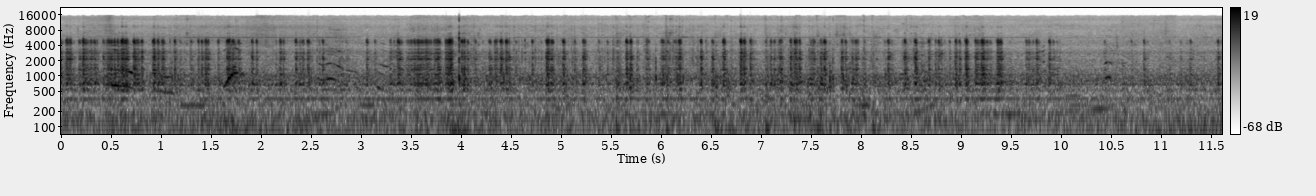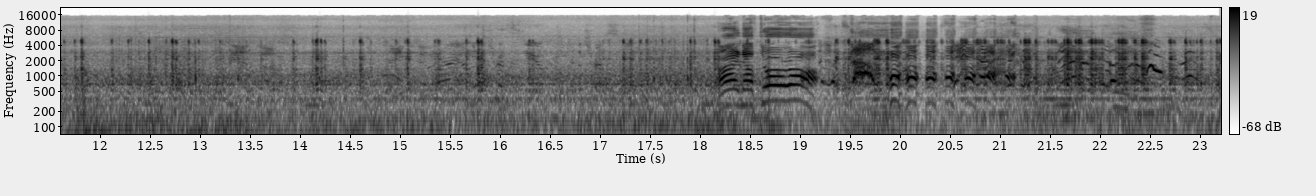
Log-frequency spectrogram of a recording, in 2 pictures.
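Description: A mechanical bull's motor whirs and rumbles steadily.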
